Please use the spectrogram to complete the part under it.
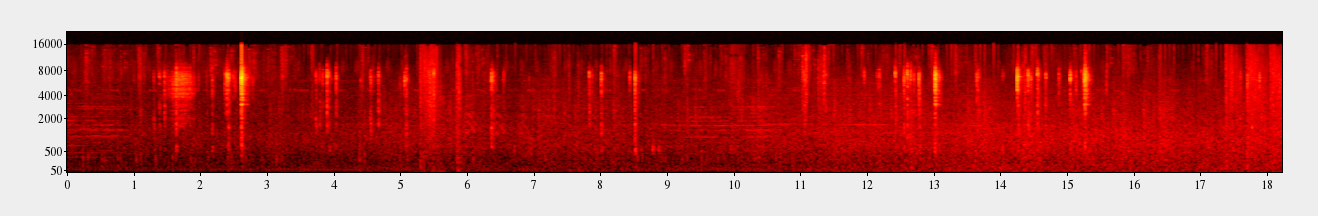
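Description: Footsteps patter on a hard rooftop.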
